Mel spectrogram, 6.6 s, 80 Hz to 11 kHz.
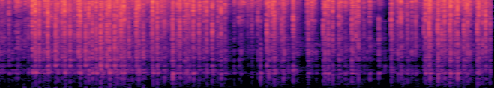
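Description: Long nails tap quickly on the black glossy card back cover of a paperback book, held tilted with its page edges visible. The result is a rapid, typing-like patter of short, dry, bright clicks with a faint tone around 535 Hz, steady and continuous with slight rises and dips in loudness.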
